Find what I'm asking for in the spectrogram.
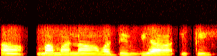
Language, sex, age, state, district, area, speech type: Sanskrit, female, 45-60, Karnataka, Bangalore Urban, urban, conversation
